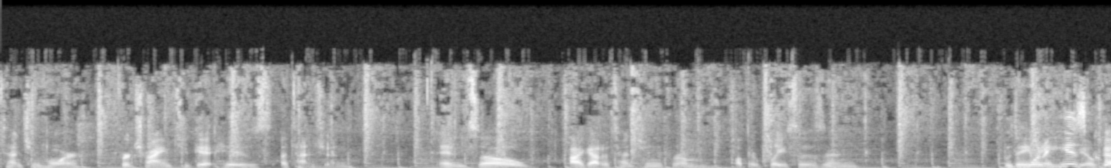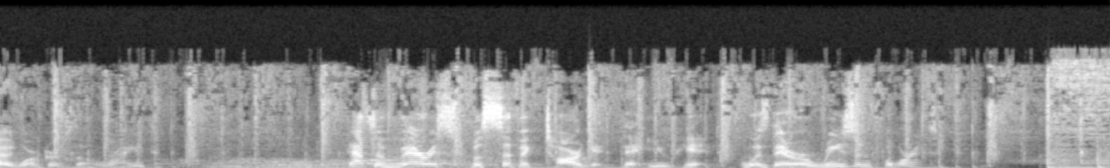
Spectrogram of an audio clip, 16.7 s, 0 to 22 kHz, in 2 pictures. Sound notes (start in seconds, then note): 9.5 spectators murmur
